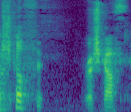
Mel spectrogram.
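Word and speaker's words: Rushkoff: the is that I don't know how to pronounce the last name. Rushkov.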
